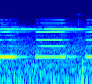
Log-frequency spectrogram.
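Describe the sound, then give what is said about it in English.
An apartment building fire alarm sounds steadily during a fire drill, a shrill electronic tone held at a constant pitch with a faint pulsing warble, alone with no voices. “Also, A FIRE DRILL.”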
